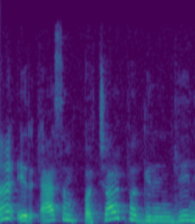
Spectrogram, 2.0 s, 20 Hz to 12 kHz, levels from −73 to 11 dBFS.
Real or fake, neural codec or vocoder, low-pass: real; none; 10.8 kHz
